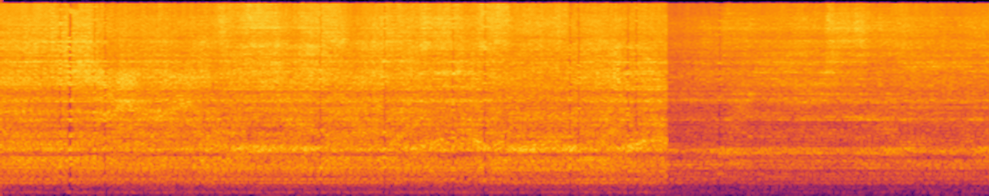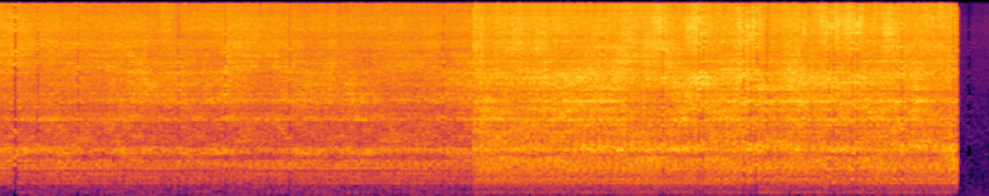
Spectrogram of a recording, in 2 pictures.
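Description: Wooden spikes for a homemade Halloween mace have their ends sharpened, giving a loud, continuous abrasive grinding rush that drops briefly to a slightly softer, steadier tone midway, then returns to full strength.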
